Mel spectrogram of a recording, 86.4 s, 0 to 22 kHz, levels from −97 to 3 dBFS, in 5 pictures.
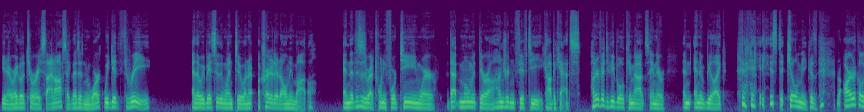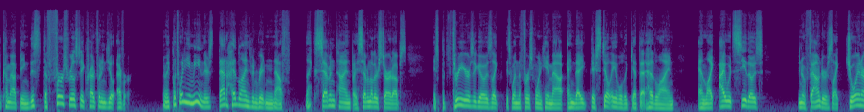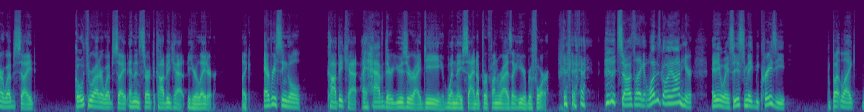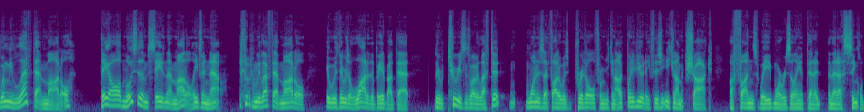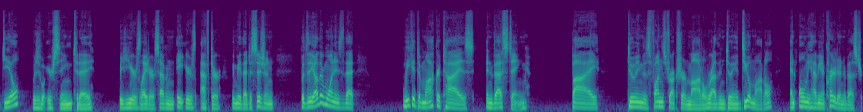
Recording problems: none

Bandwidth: 15.5 kHz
